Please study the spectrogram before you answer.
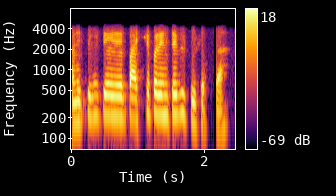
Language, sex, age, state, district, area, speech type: Marathi, female, 45-60, Maharashtra, Nagpur, urban, conversation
